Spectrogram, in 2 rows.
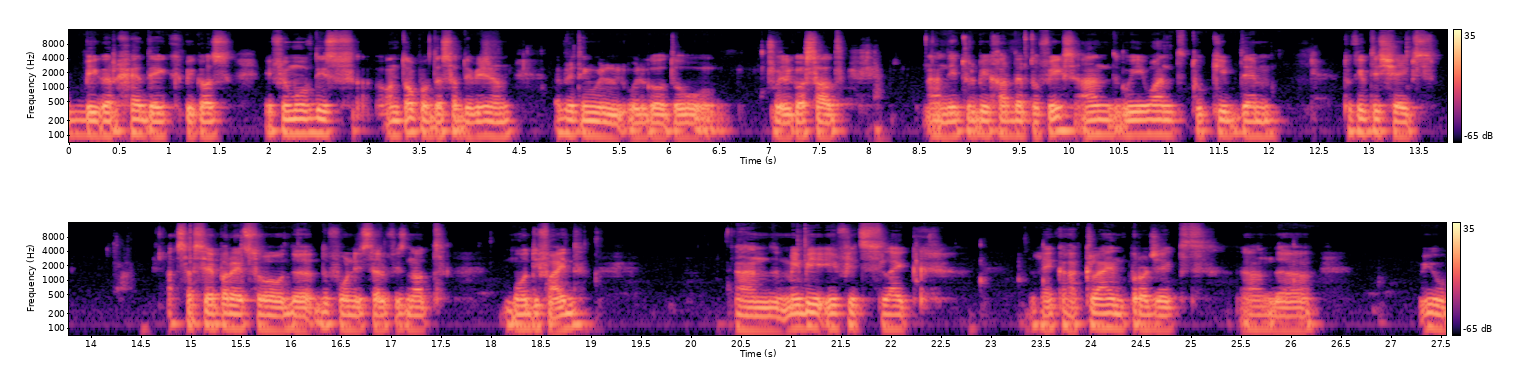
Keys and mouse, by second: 11.2 middle click, 13.3 click, 15.5 click, 16.1 Tab, 23.5 click, 26.0 middle click.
